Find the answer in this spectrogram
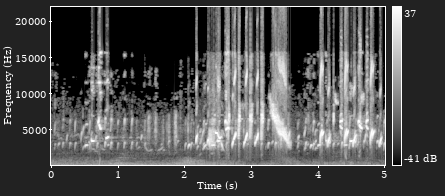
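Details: A female European goldfinch calling and a male singing to encourage mating. Quiet scattered chirps at first, then a lively run of fast, tinkling twitters and a harsh, buzzy rasp. Soft music plays low in the background.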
